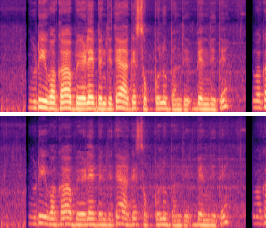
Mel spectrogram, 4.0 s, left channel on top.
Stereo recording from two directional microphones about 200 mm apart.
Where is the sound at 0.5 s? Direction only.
45° left (ahead or behind).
